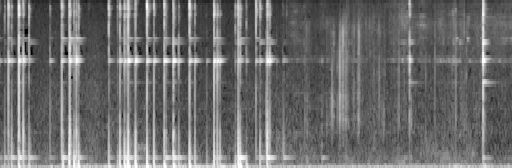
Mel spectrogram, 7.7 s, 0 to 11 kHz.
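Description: A smooth glass piggy bank is tapped with the fingernails, giving bright, glassy clinking taps with a short ringing tone around 3 kHz. The taps come in quick clusters for about four seconds, then thin out to a few soft, scattered taps and one sharp final clink.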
